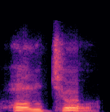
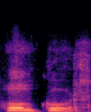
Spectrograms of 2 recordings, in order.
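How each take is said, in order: First: The second word ends without any R sound. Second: The second word ends with an R sound. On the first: The speaker calls it right. "There's no R sound at all" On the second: The speaker calls it wrong. "Many say core"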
